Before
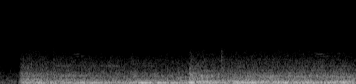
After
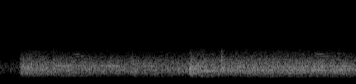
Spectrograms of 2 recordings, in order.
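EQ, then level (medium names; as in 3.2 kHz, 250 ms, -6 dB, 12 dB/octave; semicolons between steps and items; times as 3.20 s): steep high-pass 670 Hz 48 dB/octave; low-pass 1.1 kHz 12 dB/octave; distance through air 220 m; +17.0 dB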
